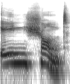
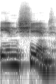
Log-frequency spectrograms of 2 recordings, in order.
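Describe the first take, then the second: First: The middle is said as a short 'shent'. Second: The middle is said as an extra 'shee-ent'. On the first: The speaker calls it right. "এটা হচ্ছে এনশন্ট" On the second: The speaker calls it wrong. "যেটা ভুল"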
